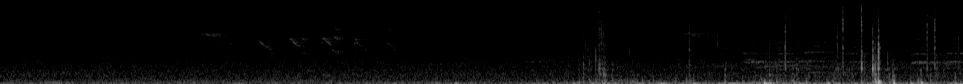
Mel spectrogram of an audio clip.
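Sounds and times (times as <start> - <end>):
birds at the Poudrerie: 2.0 - 9.6.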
